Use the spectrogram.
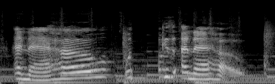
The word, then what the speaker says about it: Añejo: least you can do is learn how to pronounce the tequilas correctly. Blanca, Reposado, Añejo. What the fuck is Añejo?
